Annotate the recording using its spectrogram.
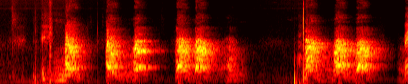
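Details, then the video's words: Labrador Retriever puppy barking at its own reflection: bursts of sharp, harmonic barks in quick pairs and triplets with short pauses, a person speaking softly between them. "Cute labrador puppy barking at reflection"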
